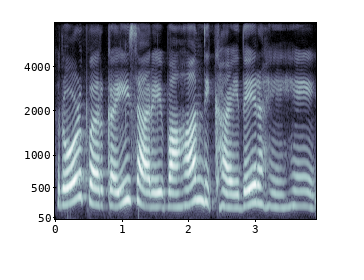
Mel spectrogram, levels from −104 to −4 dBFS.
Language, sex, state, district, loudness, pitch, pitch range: Hindi, female, Madhya Pradesh, Dhar, -15 LUFS, 230 Hz, 215-265 Hz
